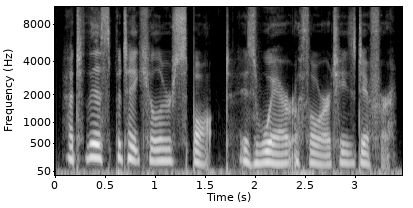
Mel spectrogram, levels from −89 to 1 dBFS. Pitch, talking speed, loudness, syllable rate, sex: 175 Hz, 140 wpm, -17 LUFS, 5.2 syllables/s, female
